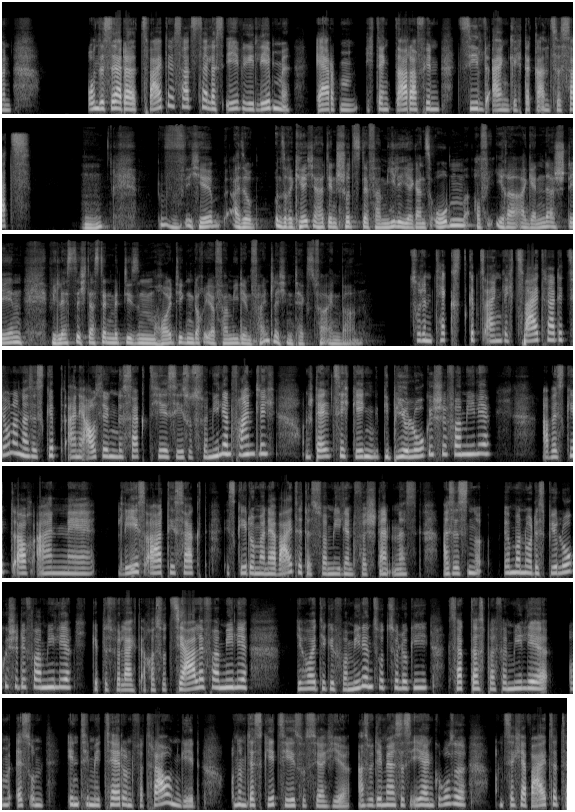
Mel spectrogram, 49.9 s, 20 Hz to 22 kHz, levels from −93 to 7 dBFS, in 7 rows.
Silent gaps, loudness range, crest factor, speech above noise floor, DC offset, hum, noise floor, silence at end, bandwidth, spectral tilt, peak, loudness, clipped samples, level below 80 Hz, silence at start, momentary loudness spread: none; 4 LU; 18 dB; over 63 dB; under 0.1%; none; under -90 dBFS; 0 s; 16.5 kHz; -5 dB/octave; -8 dBFS; -27 LUFS; under 0.1%; -70 dBFS; 0 s; 11 LU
